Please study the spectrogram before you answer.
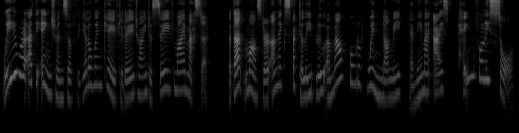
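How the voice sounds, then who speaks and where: A woman's voice: on the high side, very animated, normal speed, a bit bright. A woman voicing a bold male monkey disciple with polite but boastful speech in an audio drama. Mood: explaining.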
